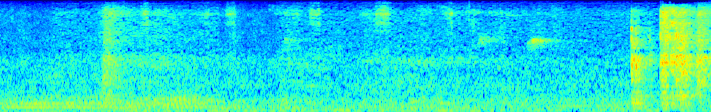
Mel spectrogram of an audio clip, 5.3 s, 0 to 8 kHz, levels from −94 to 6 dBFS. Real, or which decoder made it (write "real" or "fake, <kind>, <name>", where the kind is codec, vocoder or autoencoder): real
